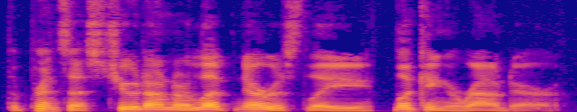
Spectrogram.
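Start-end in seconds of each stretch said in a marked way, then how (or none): none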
